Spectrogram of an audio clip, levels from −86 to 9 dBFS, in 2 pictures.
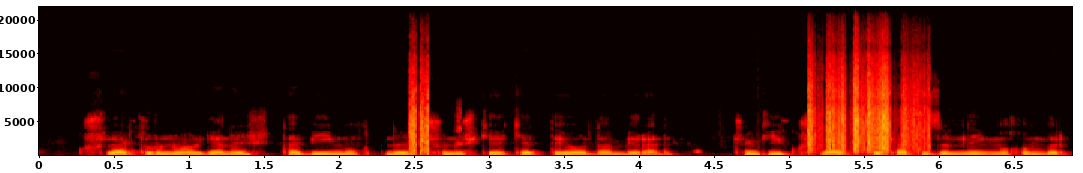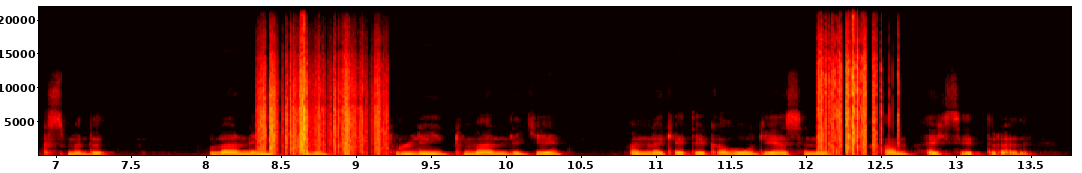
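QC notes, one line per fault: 0.63–0.74 s, 2.77–2.85 s and 4.38–4.43 s, echo leak: A faint, delayed copy of the speech returns in short scraps. Each copy trails the original by about 0.29 s. The first is very quiet. The one near 2.8 s is the loudest, roughly 20 dB under the speech. The one near 4.4 s sits a little lower. The likely cause is a far-end loudspeaker whose echo canceller let part of its microphone pickup through and sent it back.
2.48–2.66 s, 5.13–5.96 s, 8.34–9.22 s and 12.09–12.66 s, cable scratch noise: Dense, uneven bursts of scratching and rustling sit over the sound. They are a little louder than the speech itself. The first burst is brief. The later three each last over half a second. This most likely comes from a worn cable, connector or control being moved, so its contact resistance jumps about rapidly and injects crackly noise.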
